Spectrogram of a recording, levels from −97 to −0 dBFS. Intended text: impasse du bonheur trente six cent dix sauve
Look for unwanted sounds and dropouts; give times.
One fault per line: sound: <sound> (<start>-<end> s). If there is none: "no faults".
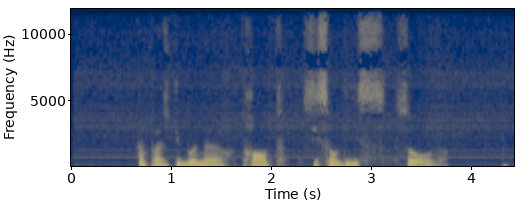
no faults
